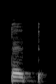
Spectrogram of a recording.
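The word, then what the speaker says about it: debt: अगला शब्द है हमारा डेट, डेट। इसमें बी जो है दोस्तों ये साइलेंट रहता है, इसे डेप्ट ना पढ़ के डेट पढ़ते हैं, डेट, डेट, ए, डेट, डी, डेट, डेट, डेट।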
